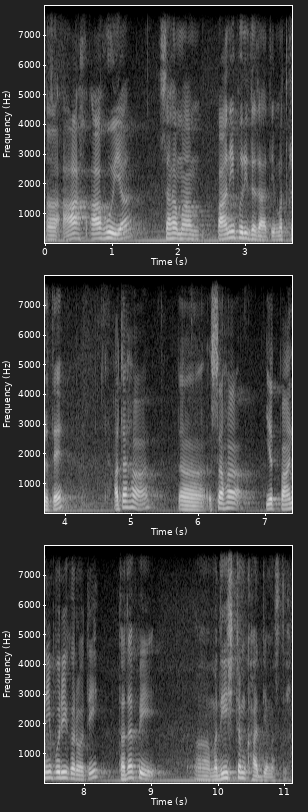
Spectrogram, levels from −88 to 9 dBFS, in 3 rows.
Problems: constant background noise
